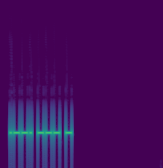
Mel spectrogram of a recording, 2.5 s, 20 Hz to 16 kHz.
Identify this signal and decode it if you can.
Morse code, heard as a keyed tone, about 40 wpm, 700 Hz. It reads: POT
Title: Top 751-1000 Words 40wpm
